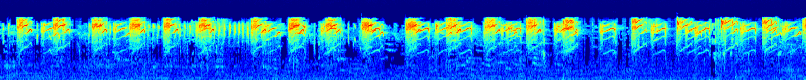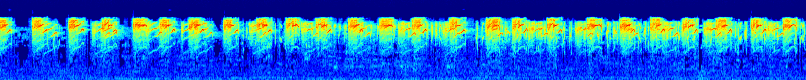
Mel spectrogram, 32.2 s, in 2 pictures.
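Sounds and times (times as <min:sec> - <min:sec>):
crimson sunbird twittering: 0:00.0 - 0:32.2.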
